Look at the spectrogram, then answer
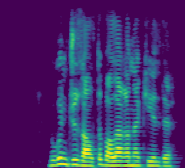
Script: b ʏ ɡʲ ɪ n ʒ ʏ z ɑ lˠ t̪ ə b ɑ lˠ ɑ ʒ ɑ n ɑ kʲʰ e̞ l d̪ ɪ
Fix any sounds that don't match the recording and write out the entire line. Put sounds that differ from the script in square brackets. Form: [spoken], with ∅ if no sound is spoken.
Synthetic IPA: b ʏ ɡʲ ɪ n ʒ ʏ z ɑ lˠ t̪ ə b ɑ lˠ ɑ [ʁ] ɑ n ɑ kʲʰ e̞ l d̪ ɪ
